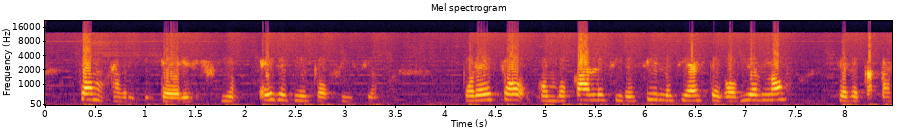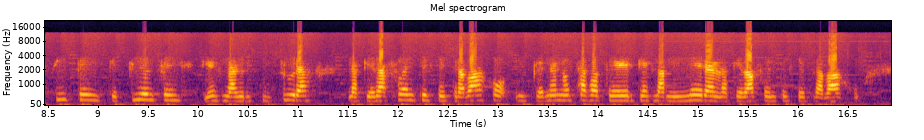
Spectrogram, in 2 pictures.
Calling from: Arequipa, Peru; de Arequipa.

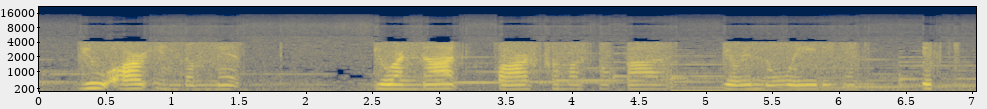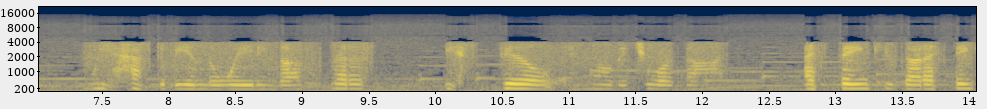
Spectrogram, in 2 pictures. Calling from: New York City, New York, United States; from New York City. I just wanted to just let you know that I'm praying for you all. … from New York.

